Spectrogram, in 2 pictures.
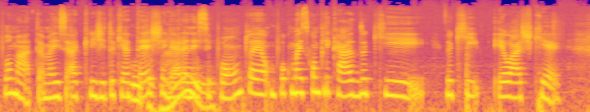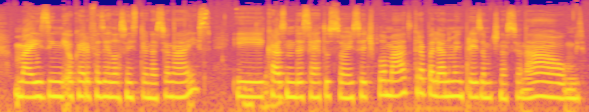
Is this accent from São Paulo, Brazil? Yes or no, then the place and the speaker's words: yes; São Paulo, Brazil; moved away; também vim de uma cidade grande, vim de São Paulo, então essa diferença...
